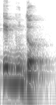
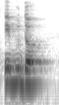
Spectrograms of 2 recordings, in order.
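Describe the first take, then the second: First: Eboudo with the final syllable falling; Eboudo, end going down for the past; past-tense Eboudo falling at the end. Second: Eboudo with the final syllable rising; Eboudo, end going up for the present; present-tense Eboudo rising at the end. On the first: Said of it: "c'est passé, c'est terminé". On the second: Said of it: "c'est au présent, donc ça monte". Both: Shown as a demonstration.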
